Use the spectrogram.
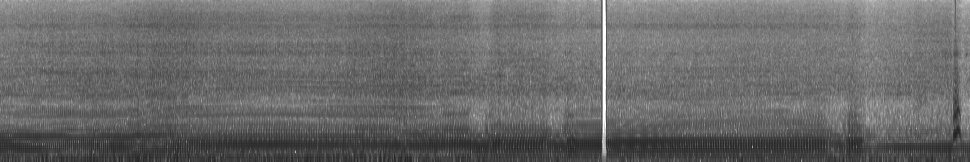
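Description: Supermoto motorcycle engine held at high revs, a loud close buzzing drone that rises and dips with throttle blips as the rider goes for a wheelie, with no voices.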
